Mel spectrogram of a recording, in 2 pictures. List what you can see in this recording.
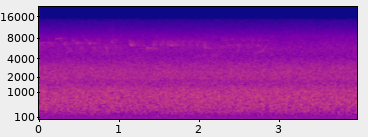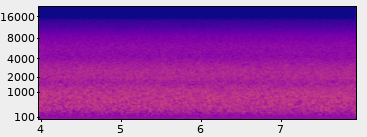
Pacific Wren song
